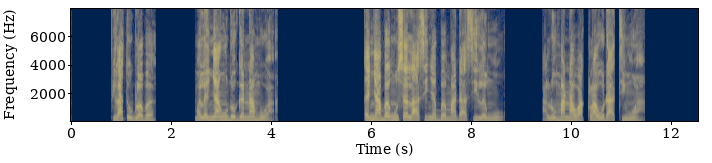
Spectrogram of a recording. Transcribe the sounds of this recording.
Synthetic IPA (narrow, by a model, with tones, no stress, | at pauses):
pi˨la˦t̪o˨ɡ͡blɔ˦bɛ˦ | mɛ̃˨lɛ˨ɲã˦ŋũ˦ɖo˦ɡɛ˦nã˦mo˨a̰˨ | ɛ˦ɲã˦bɛ˦ŋũ˦sɛ˦lɛ˨a˨si˦ɲɛ̃˦bɛ˦mã˦ɖɛ˨a˨si˦lɛ˨ŋũ˦o̰˨ | a˨lo˦mã˦nã˦wo˦a˦klã˦wo˦ɖɛ˦a˨t̪i˦ŋũ˦a̰˨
